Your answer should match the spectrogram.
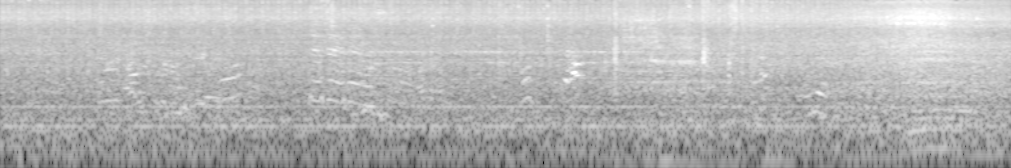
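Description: A car engine idling steadily close by, under scattered background voices of onlookers. About nine seconds in a louder hiss swells as the car moves off.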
